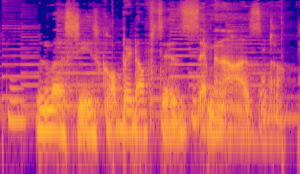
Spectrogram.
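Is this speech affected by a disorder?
Yes: ataxia; genetic, lower limb weakness; diagnosed end of schooling, uses wheelchair, nerve medication.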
